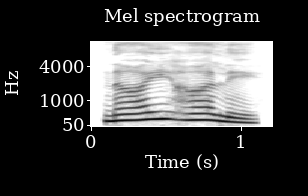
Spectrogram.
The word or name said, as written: ನಾಯಿಹಾಲೆ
